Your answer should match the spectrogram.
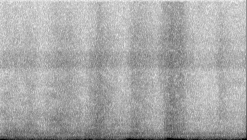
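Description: A child's running footsteps on a floor: soft low thumps, two of them close together about a second and a half in.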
